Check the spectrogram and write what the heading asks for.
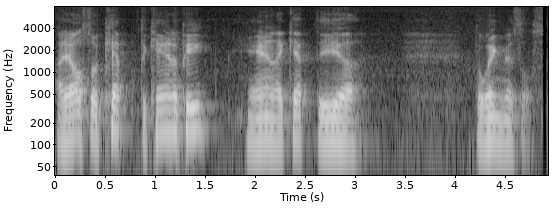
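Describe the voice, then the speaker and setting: A man's voice: mid-range voice, moderate pace, a little mellow. A man giving a casual tour of his basement workshop and talking through a model plane rebuild, rambling and correcting himself as he goes. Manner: rambling, self-correcting, matter-of-fact. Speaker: RC plane hobbyist.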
